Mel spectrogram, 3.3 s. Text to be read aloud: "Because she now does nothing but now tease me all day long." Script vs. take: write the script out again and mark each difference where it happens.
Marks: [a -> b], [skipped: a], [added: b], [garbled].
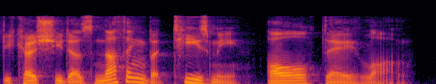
"Because she [skipped: now] does nothing but [skipped: now] tease me all day long."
